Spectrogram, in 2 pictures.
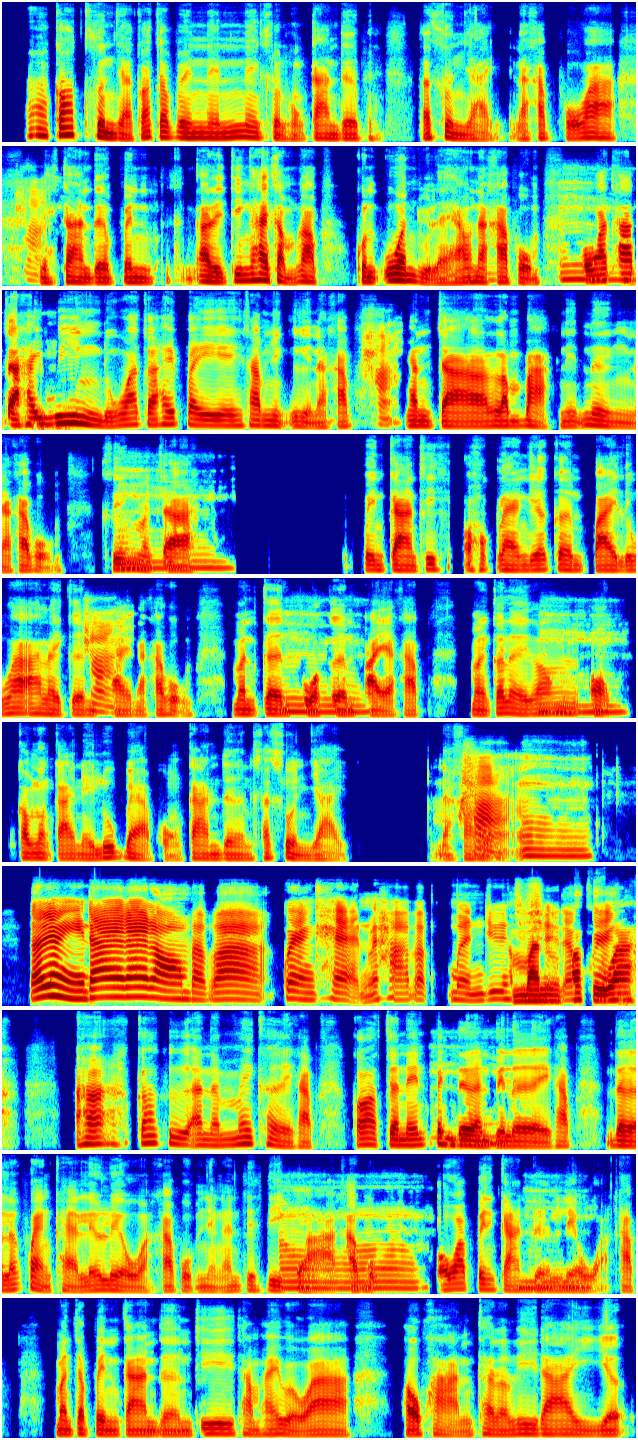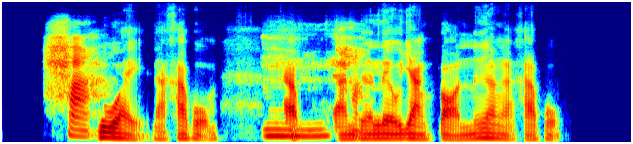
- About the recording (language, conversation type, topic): Thai, unstructured, ถ้าคุณมีเวลาว่าง คุณชอบออกกำลังกายแบบไหนมากที่สุด?
- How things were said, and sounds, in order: other noise; other background noise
